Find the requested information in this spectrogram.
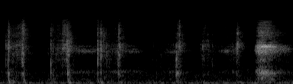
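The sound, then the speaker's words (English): Cards being shuffled and pulled, heard as many quick papery riffling bursts in an uneven rhythm, with the loudest, fullest rustle near the end. “And but let's pull three cards.”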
